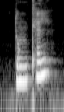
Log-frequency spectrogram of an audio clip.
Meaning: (adjective) 1. dark 2. deep 3. vague, faint; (verb) inflection of dunkeln: 1. first-person singular present 2. singular imperative
- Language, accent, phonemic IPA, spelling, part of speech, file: German, Austria, /ˈdʊŋkəl/, dunkel, adjective / verb, De-at-dunkel.ogg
